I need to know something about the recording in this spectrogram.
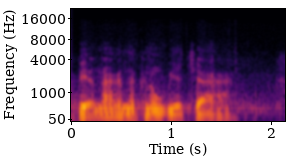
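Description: A man speaking Khmer into a handheld microphone; his voice stops about one and a half seconds in.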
